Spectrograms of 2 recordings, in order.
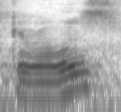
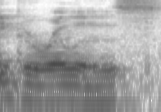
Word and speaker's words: Guerrillas: But by all accounts, it is pronounced the Los Angeles Guerrillas. Yeah, the LA Gorillas. But not the Guerrillas as you would think. Instead, more of like a, I guess, small mob mafia style.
